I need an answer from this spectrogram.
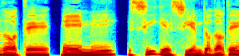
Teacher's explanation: la O cerrada y acentuada nunca se diptongó. La palabra latina dote, sigue siendo dote en español.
